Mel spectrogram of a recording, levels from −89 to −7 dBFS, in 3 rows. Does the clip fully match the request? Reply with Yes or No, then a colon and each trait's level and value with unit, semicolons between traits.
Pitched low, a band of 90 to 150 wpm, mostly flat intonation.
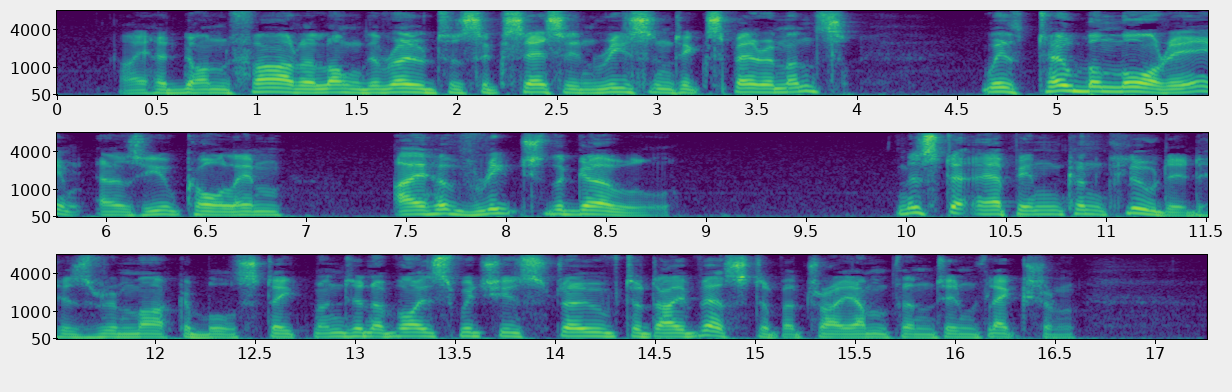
No: low, 125 Hz; average, 140 wpm; average, 3.9 semitones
